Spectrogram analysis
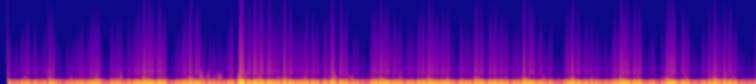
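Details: Fast heartbeat sounds recorded while a non-smoker smokes a cigarette, heart rate rising from nicotine: tachycardia.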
